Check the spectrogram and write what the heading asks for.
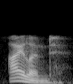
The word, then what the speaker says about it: island: to lift in French S is silent in island Isle or debris T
